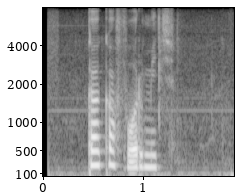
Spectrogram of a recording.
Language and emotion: Russian, neutral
